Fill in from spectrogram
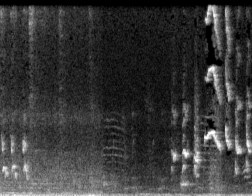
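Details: An orange-headed thrush delivering its loud 'ngeplong' song that sets other birds singing. A few sharp notes open over rumbling background noise, followed after a pause by a lively burst of high, varied whistles.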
